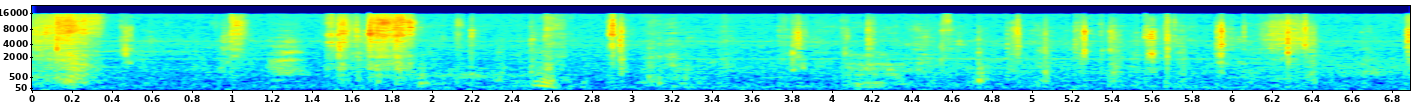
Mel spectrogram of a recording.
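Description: Close-up eating sounds: wet chewing and lip-smacking on chicken feet, with many irregular short clicks and a few louder smacks near the start and a little under two seconds in.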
